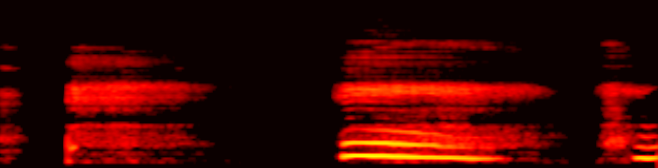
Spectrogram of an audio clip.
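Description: human body sound, panting breaths

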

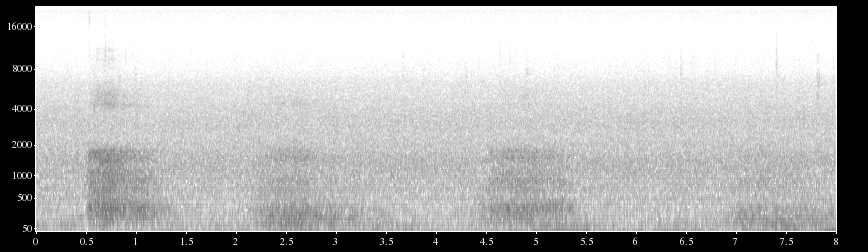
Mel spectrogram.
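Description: nature, rain starting to fall

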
